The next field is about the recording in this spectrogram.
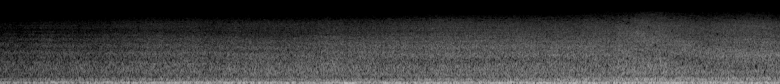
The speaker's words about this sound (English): Back on Earth, by the coast, in Berlevåg, at the very end of the Earth, the far north of Norway, the constant waves of the Barents Sea daily smash the seawall protecting the town.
